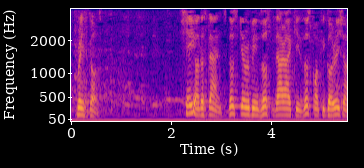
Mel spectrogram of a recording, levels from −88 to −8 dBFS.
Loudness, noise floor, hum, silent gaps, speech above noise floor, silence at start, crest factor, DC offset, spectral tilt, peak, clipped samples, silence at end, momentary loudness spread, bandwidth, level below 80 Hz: -31 LUFS; -52 dBFS; none; none; 21 dB; 0 s; 18 dB; 0.3%; -4.5 dB/octave; -14 dBFS; under 0.1%; 0 s; 22 LU; 4 kHz; -70 dBFS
